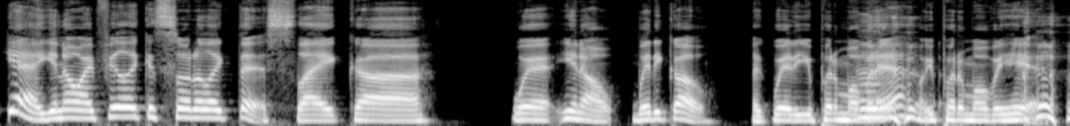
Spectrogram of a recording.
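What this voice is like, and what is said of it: Put-on New York accent. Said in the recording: “let's hear your New York 27th precinct accent ... Very specific part of New York ... pretty good”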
